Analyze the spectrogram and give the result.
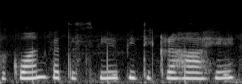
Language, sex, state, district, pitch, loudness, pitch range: Hindi, female, Arunachal Pradesh, Papum Pare, 290 Hz, -16 LUFS, 285-300 Hz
